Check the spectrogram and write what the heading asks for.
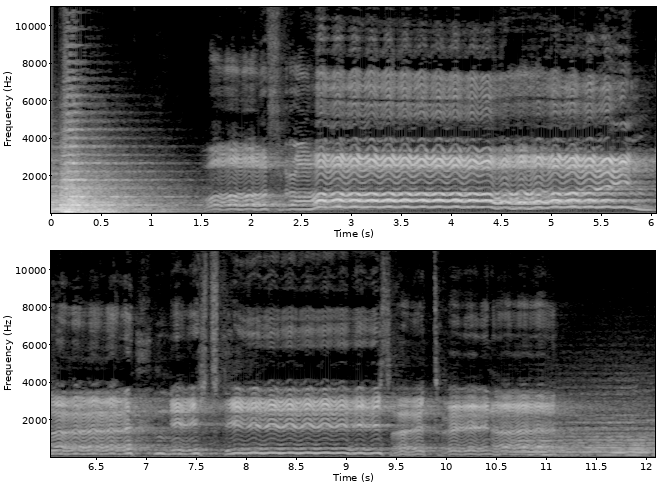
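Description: Operatic singing: long held notes with wide vibrato over soft orchestral accompaniment, after a loud orchestral chord that dies away in the first second.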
